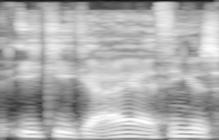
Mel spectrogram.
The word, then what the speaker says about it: ikigai: the Japanese culture there's a concept it's called ikigai I think is how it's pronounced and it's this diagram of where an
